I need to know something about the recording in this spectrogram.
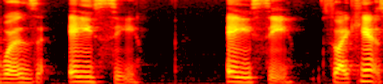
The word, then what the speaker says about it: AC: it correctly or not so for this one I'm not why not it's because of my stress right so in this case I should be saying AC C AC but what I said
